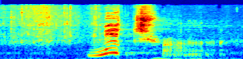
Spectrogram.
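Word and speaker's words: मित्रों: Mitron. It's, the emphasis is on the first syllable.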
